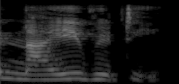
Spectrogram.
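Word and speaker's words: naivety: Synonyms हो गए purity, सो नाइविटी, ये जो वर्ड है इसको प्रोनाउंस करेंगे नाइविटी। नाइव से बना है नाइविटी, इसका मतलब हो गया इन एक्सपीरियंस, जिसको ज्यादा एक्सपीरियंस नहीं होता, तजुर्बा नहीं होता, भोला भाला होता है।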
